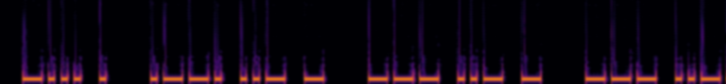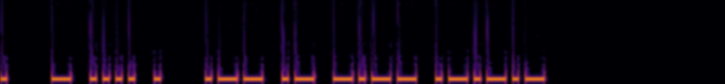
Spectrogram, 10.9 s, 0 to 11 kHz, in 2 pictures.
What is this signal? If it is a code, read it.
Morse code, heard as a keyed tone, about 25 wpm, 700 Hz. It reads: BE PUT OUT OF THE WAY.
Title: Sentences from Top 900 Words 25wpm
